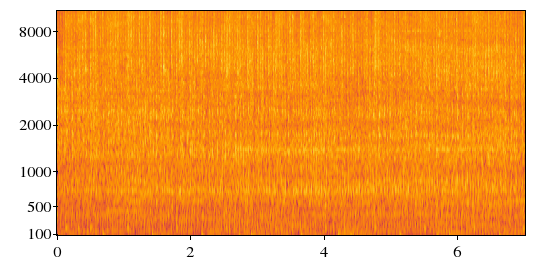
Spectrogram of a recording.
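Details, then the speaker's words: 1981 Evinrude 20 hp two-stroke outboard after powerhead flush and new thermostat and gasket, previously running cold; warm idle, fairly even low pulsing thump wavering slightly; best it has run, minor carb tweaking left. "Well, don't sound too bad right [music] there. Little tweaking. Sounds good. That's the best she's done so far."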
